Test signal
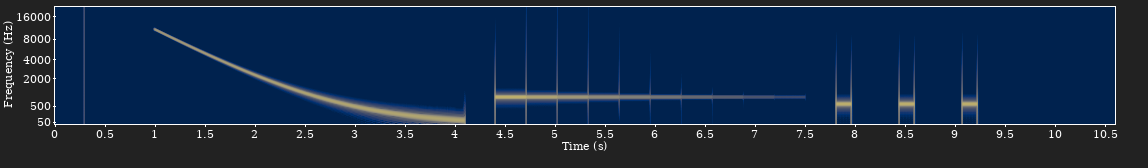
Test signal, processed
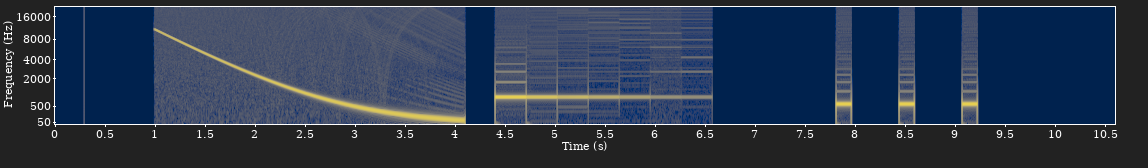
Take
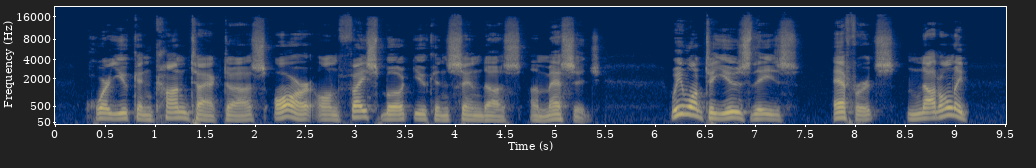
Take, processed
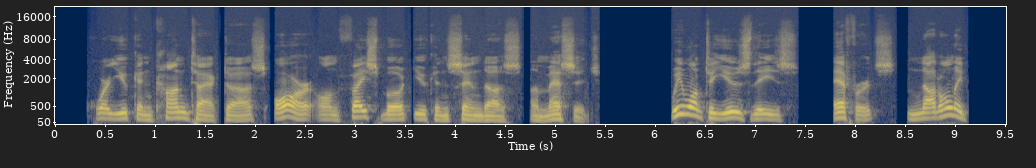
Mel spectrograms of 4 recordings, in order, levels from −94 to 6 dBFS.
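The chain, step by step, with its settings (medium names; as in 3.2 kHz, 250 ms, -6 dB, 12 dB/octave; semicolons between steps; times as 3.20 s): in parallel at -9 dB: one-sided clip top -21 dBFS, bottom -15.5 dBFS; on the sum: bit crusher 9-bit; level rider gain up to 14.5 dB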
